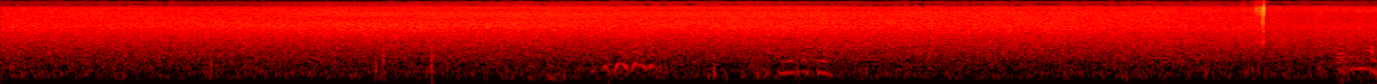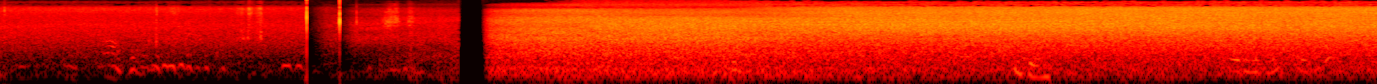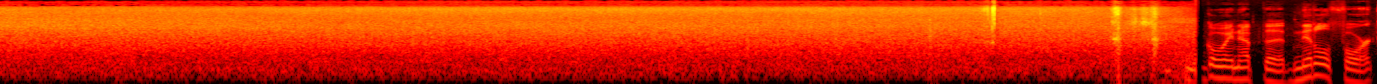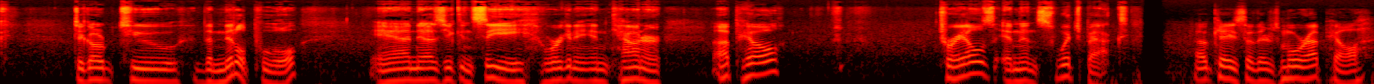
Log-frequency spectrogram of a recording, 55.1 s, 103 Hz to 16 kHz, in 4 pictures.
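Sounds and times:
waterfall rushing: 18.7 - 39.5
faint even hiss: 20.8 - 39.5.

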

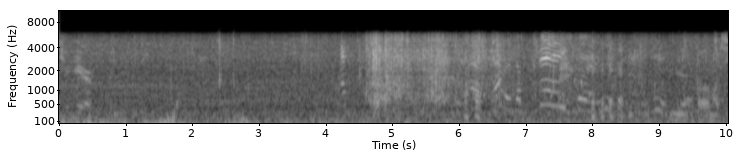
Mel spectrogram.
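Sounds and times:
wind rumble on microphone: 0.0 - 3.6
water splash: 4.5 - 6.5.

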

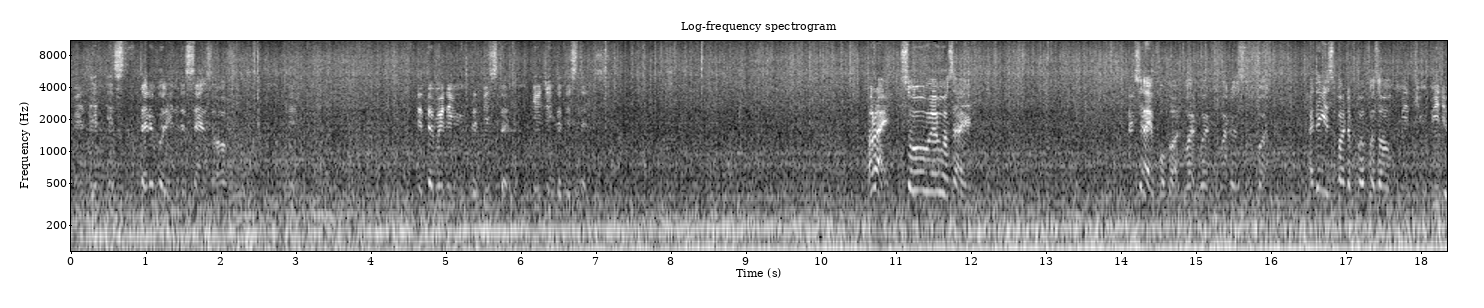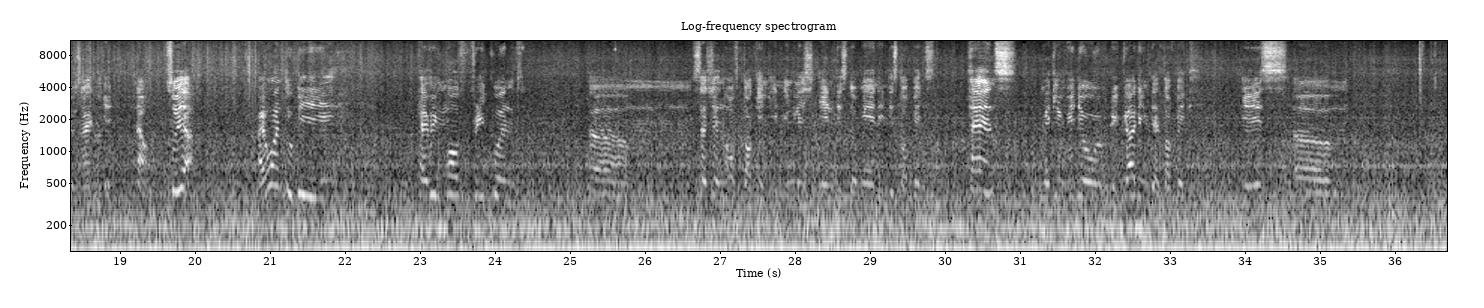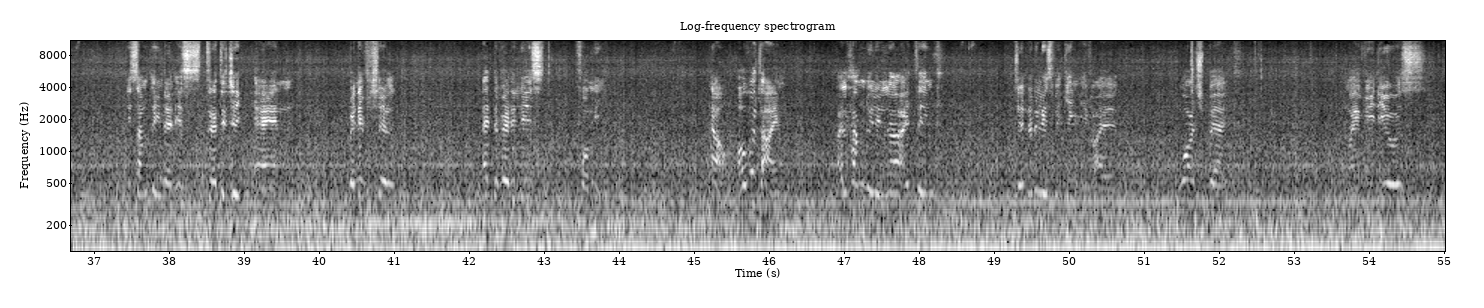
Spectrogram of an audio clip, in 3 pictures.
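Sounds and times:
car engine drone: 0.0 - 55.0
road noise in rain: 0.0 - 55.0.

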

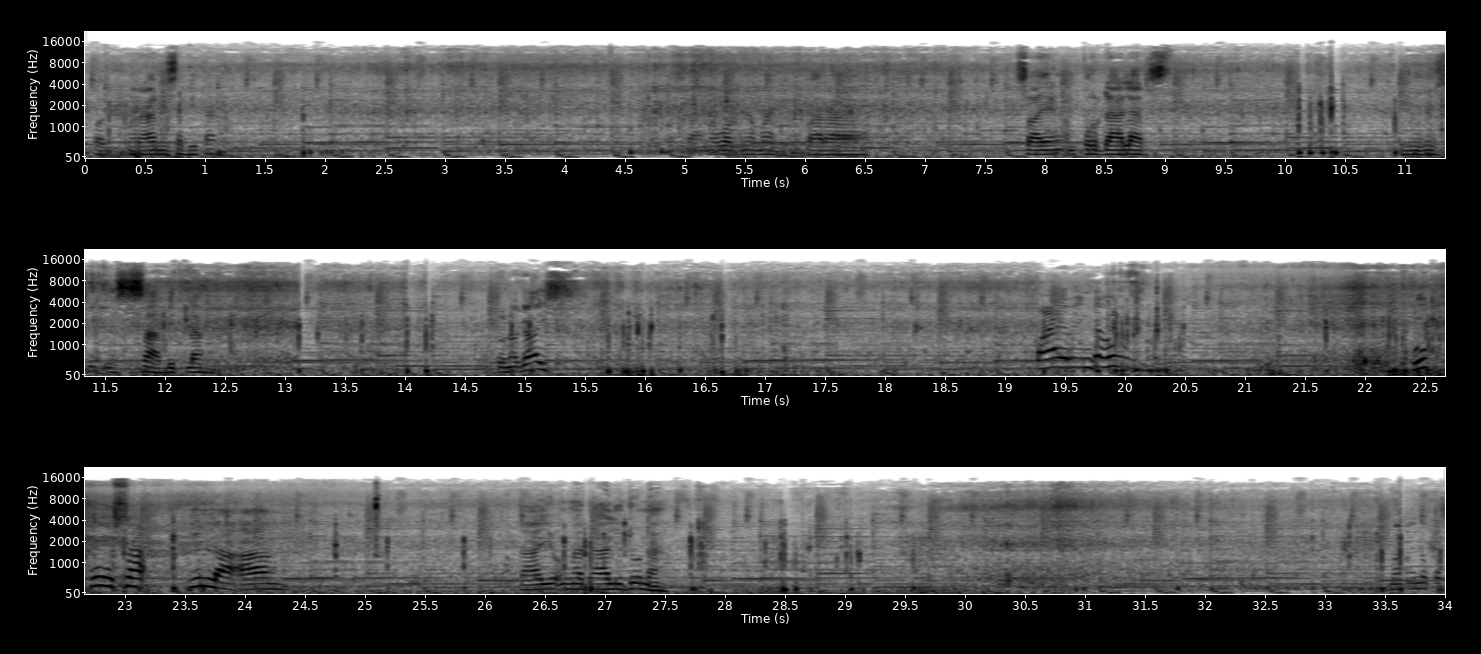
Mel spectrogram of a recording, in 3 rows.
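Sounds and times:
small waves breaking on rocks: 0.0 - 9.3
background music with held notes: 0.0 - 34.0
wave washing over boulders: 0.0 - 34.0.

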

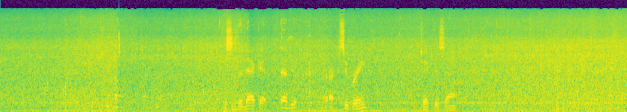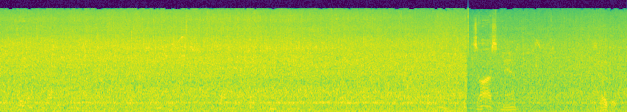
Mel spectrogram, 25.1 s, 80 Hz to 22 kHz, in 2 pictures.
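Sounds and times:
creek rushing over stones: 0.0 - 25.0
faint steady hum: 0.0 - 25.0.

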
